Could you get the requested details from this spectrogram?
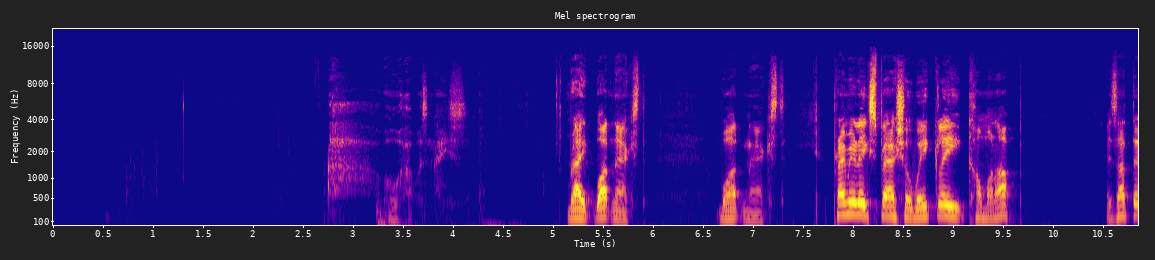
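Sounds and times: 
person gulping water while drinking: 0.6s - 1.4s, 2.1s - 2.8s
speech: 3.4s - 4.3s, 5.1s - 6.0s, 6.6s - 9.7s, 10.5s - 10.8s.

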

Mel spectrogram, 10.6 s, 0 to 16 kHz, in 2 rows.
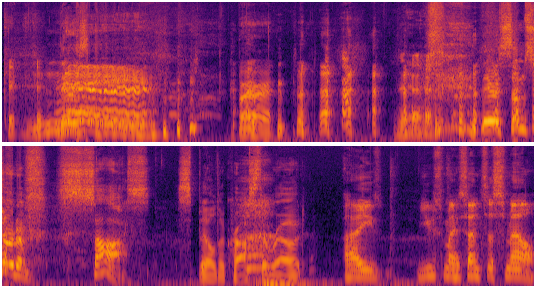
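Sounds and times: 
speech: 0.0s - 10.6s
laughter: 0.5s - 5.4s
person imitating neighing of kicking horses hitched to an overturned cart: 7.7s - 8.5s.

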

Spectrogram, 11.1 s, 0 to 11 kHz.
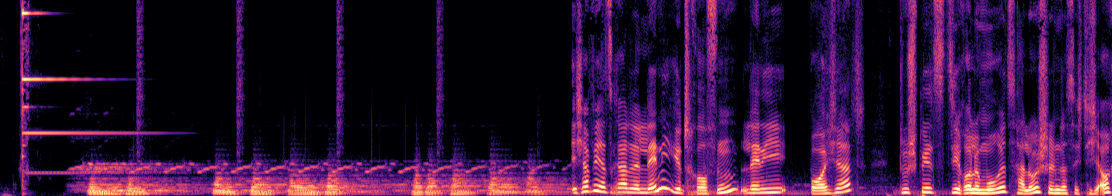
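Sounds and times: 
kitchen order bell ding: 0.2s - 2.2s
whistled-sounding melody over a rhythmic backing with percussive hits: 0.8s - 5.7s
speech: 0.8s - 11.1s.

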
